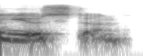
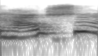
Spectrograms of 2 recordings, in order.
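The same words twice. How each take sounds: First: Houston opening on a "yoo" sound; Houston as YOU-ston. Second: Houston opening on an "ow" vowel, no "you" sound; Houston as HOW-ston. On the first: Asking the group which way they say it, Houston as YOU-ston. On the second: Asking the group which way they say it, Houston as HOW-ston. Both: Shown as a demonstration. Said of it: "Do you say Houston or Houston?".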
